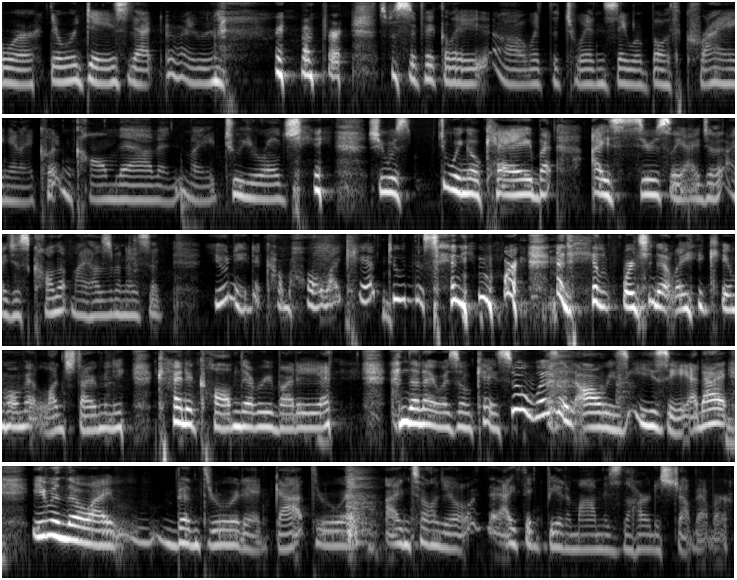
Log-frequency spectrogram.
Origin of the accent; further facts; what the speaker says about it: Rochelle, Illinois, United States; now in Roscoe, United States; I was born and raised in Rochelle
